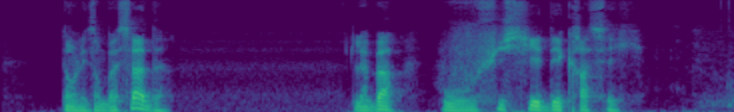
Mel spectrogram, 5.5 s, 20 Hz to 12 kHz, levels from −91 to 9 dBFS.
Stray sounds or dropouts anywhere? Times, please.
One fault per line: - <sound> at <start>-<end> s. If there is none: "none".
none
